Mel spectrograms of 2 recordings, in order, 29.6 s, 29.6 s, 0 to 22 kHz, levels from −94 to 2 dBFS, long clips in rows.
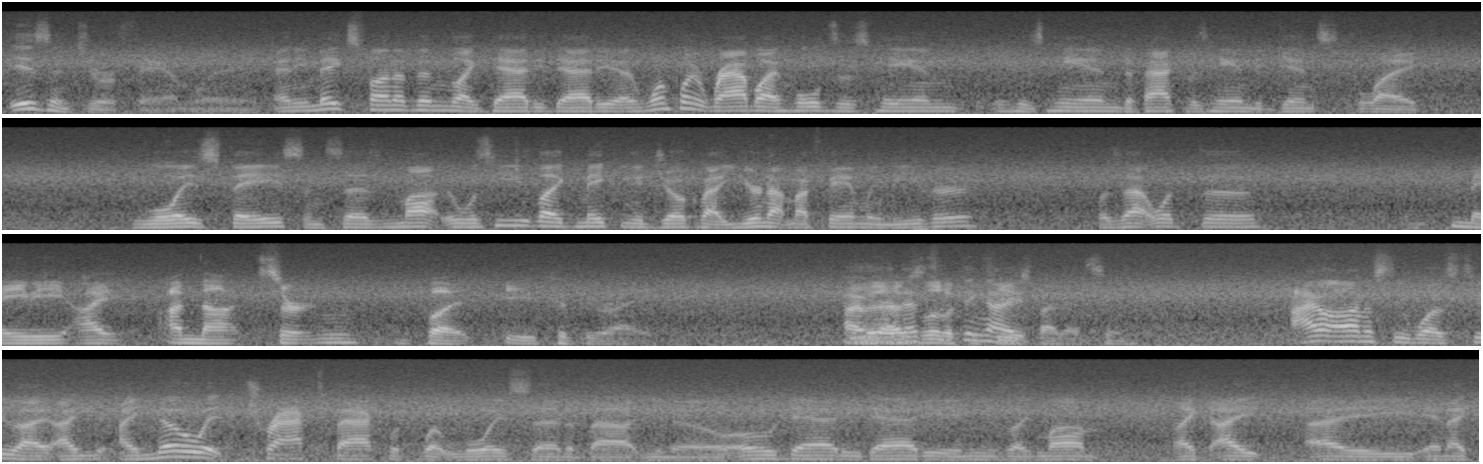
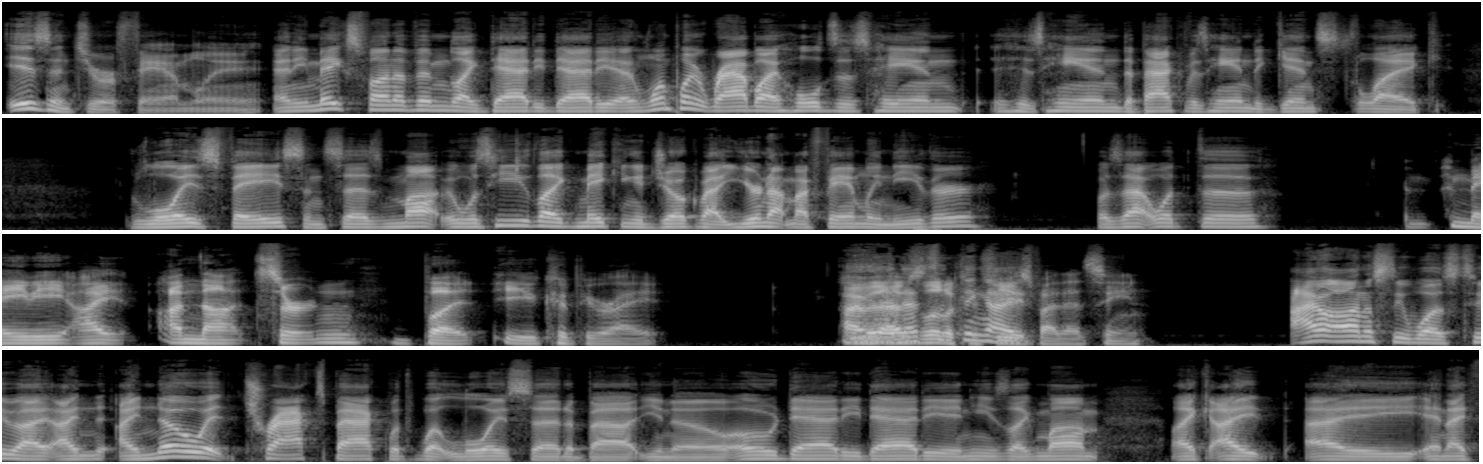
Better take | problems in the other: second | hiss; loud; throughout; 5 dB below the speech

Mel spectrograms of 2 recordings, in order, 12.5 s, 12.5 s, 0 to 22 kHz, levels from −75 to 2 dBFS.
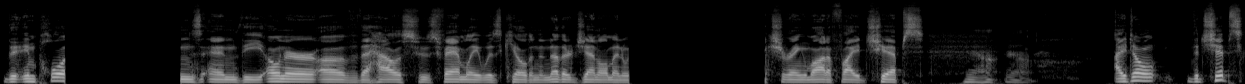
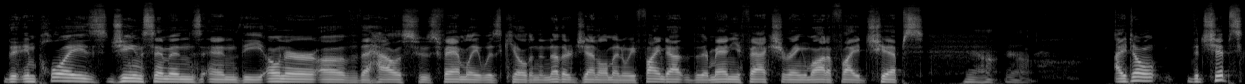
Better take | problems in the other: second | audio cutting out; at 0.5 s for 1 s and at 6.5 s for 1.5 s

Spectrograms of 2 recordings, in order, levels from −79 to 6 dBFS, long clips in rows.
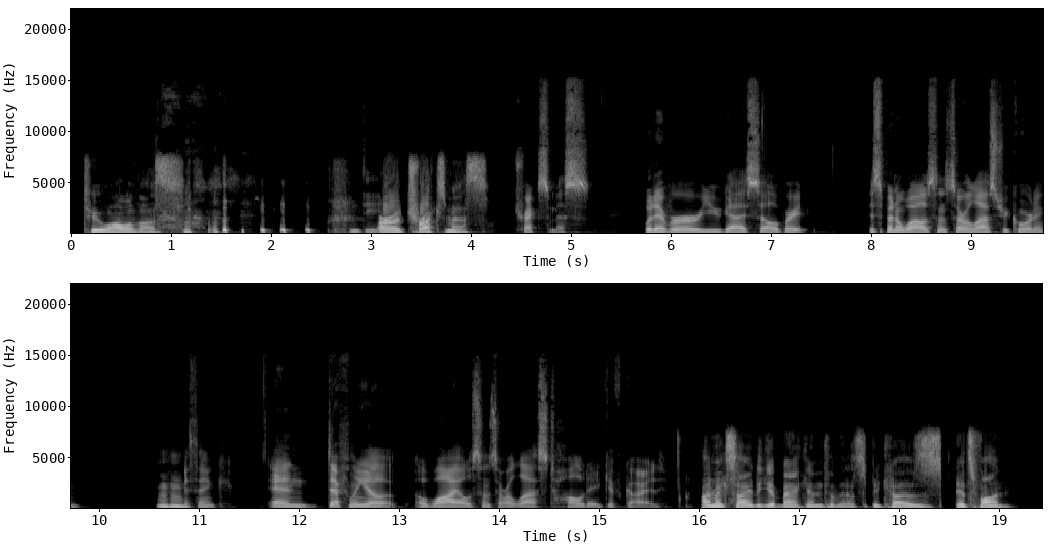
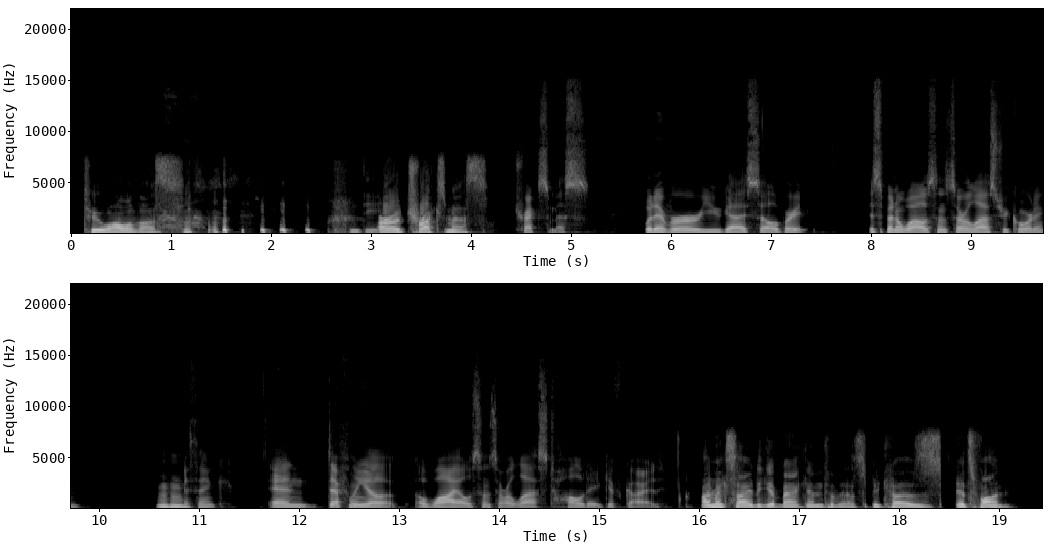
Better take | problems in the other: first | muffled; slightly; fading above 2.5 kHz

